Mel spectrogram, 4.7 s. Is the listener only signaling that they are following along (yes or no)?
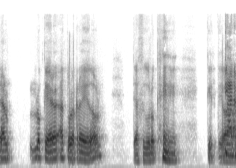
no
